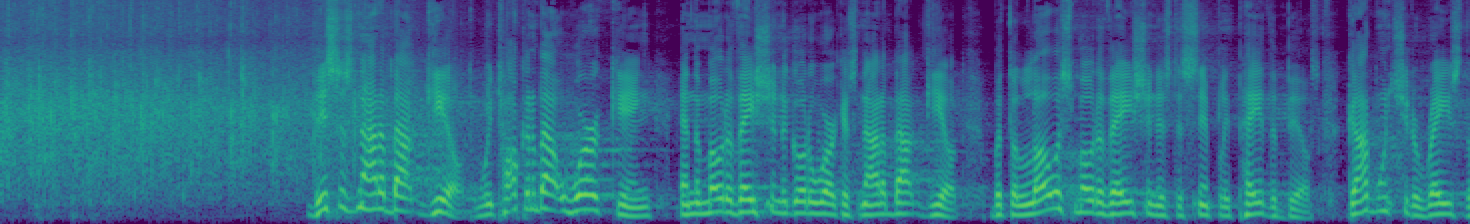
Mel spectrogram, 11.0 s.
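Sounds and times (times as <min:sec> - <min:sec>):
audience clapping hands: 0:00.0 - 0:03.6
speech: 0:02.3 - 0:11.0.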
